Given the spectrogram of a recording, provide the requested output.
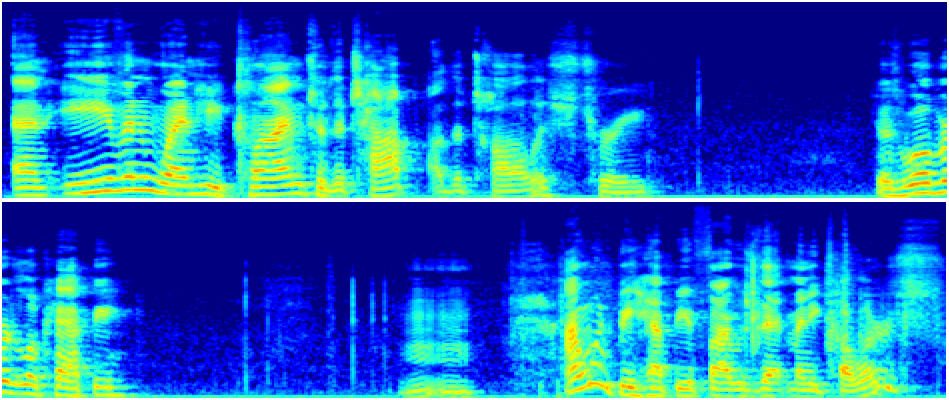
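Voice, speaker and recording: Man, animated storybook reader, very bright voice, unhurried pace, playful asides to young listeners. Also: on the high side. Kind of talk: animated picture book read-aloud with asides to listeners.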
